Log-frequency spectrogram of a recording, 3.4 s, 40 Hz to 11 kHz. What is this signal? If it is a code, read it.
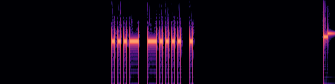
Morse code, heard as a keyed tone, about 40 wpm, 700 Hz. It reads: V6E
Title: All Cut Numbers - 3-Digit 40wpm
